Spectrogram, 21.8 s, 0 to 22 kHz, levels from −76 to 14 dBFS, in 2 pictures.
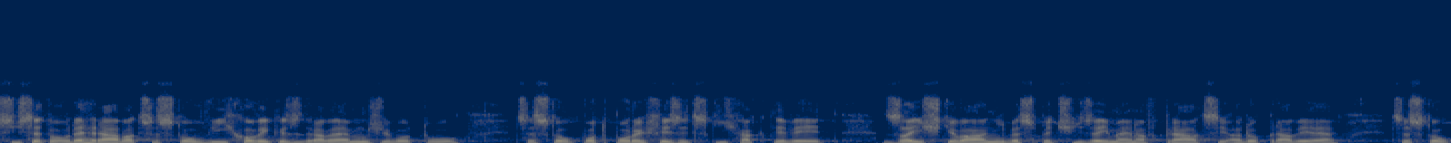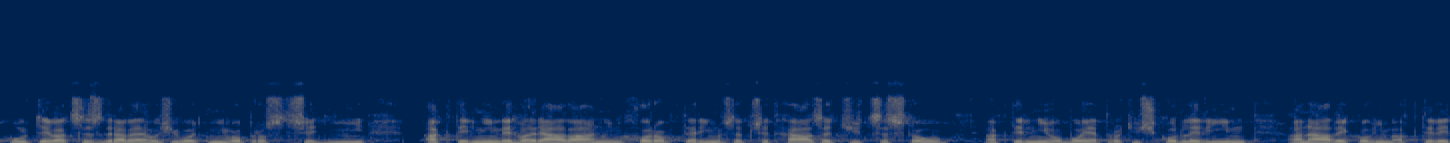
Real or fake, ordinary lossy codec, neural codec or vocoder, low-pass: fake; Opus, 16 kbps; codec, 16 kHz, 4.8 kbps, FACodec; 7.2 kHz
